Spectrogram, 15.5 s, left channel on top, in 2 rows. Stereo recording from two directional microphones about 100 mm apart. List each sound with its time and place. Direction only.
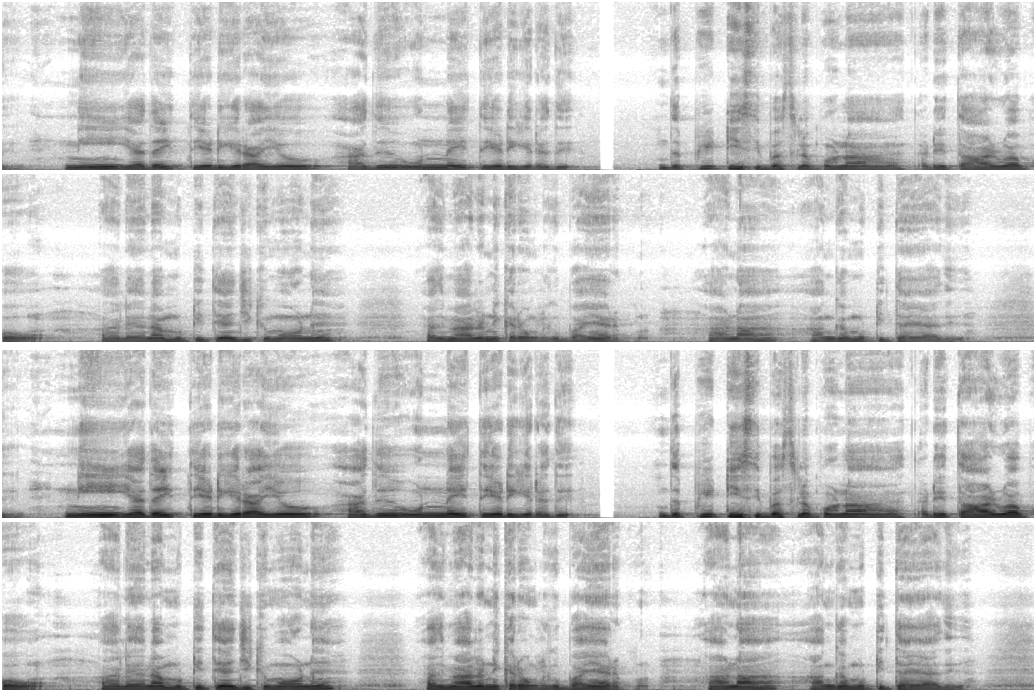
0.5 s speech: 30° right (ahead or behind); by 15.4 s 50° right (ahead or behind)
